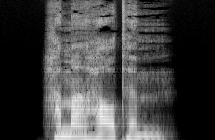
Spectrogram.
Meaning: strong dative masculine/neuter singular of hammerhart
- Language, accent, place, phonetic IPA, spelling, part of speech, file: German, Germany, Berlin, [ˈhamɐˌhaʁtəm], hammerhartem, adjective, De-hammerhartem.ogg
